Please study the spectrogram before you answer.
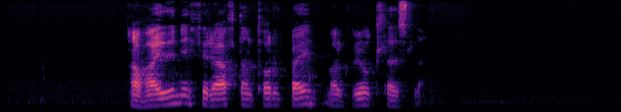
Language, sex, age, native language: Icelandic, male, 60-69, Icelandic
